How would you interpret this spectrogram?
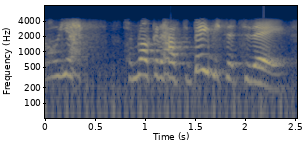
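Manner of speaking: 높고 크고 빠르게 기뻐하며; relieved celebration. Retold or imitated. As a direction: cheer at being let off babysitting, loud and high. Acting out her relief at waking.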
